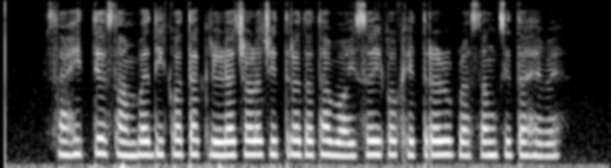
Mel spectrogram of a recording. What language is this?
Odia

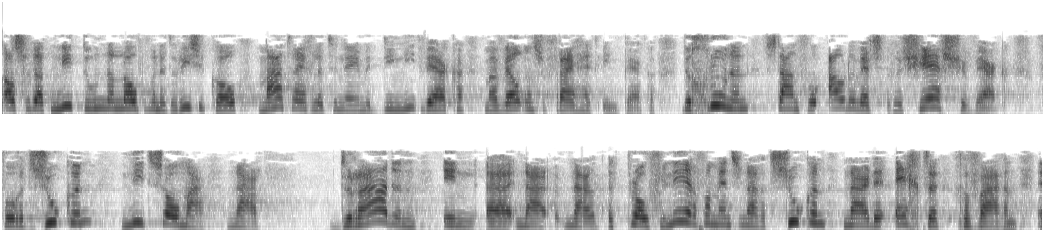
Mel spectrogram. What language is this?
Dutch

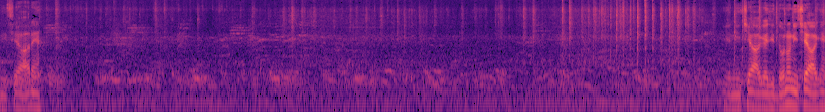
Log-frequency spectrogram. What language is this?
Hindi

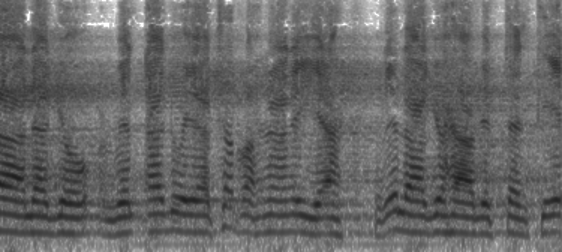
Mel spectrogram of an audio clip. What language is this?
Arabic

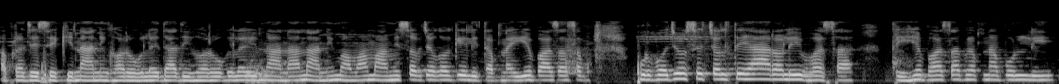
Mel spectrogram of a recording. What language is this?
Maithili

